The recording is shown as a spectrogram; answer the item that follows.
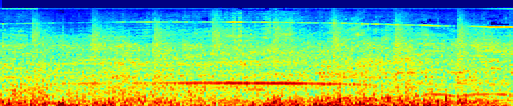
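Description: A radio-controlled model jet comes in to land on a coarse gravel tarmac runway at a model jet meet in Temora, Australia, its engine whine steady and loud with a thin high tone sweeping across the few seconds.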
